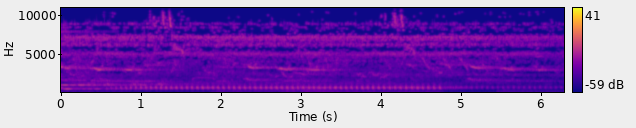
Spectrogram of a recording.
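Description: Nature ambience: a fast, evenly pulsing trill with scattered short bird chirps above it. The trill drops in level about five seconds in and the whole fades out.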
